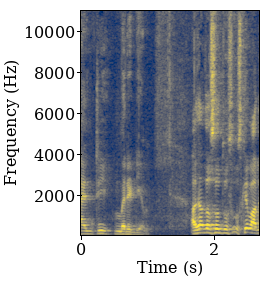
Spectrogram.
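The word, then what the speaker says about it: ante meridiem: तो दोस्तों एक्चुअली ये लैटिन लैंग्वेज का है, जैसे मैंने आपको बताया, और इसका फुल फॉर्म है एंटी मरीडियम। ये मैंने उच्चारण लिखा है यहाँ पर, एंटी मरीडियम।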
